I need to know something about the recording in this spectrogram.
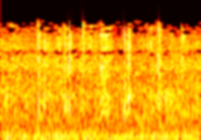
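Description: Horses' shod hooves clip-clopping on a paved street as they pull horse-drawn carriages: an uneven run of sharp clacks, a few a second, over a steady low rumble.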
